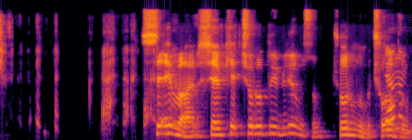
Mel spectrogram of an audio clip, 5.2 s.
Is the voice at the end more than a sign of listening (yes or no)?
yes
